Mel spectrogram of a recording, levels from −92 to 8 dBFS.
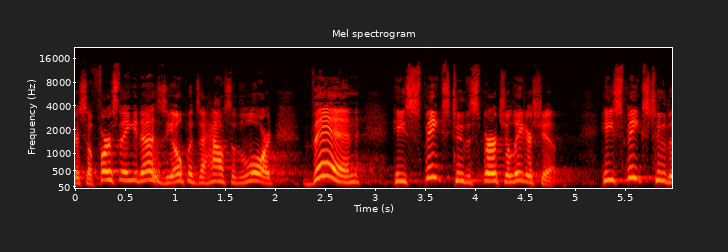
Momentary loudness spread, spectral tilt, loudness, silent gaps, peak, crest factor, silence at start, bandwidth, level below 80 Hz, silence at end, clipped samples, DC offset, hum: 12 LU; -4 dB/octave; -35 LUFS; none; -18 dBFS; 18 dB; 0 s; 14.5 kHz; -86 dBFS; 0 s; under 0.1%; under 0.1%; none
